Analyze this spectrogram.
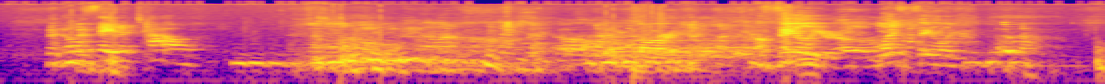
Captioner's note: laughter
